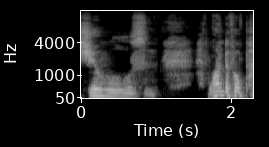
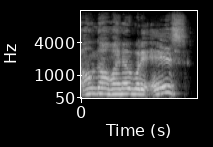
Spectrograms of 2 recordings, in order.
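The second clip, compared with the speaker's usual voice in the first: high, loud dawning alarm; feigned realisation; 9 semitones higher, 8 dB louder than usual. Acted. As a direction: announce it as a sudden dreadful discovery. Old woman feigns realisation.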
